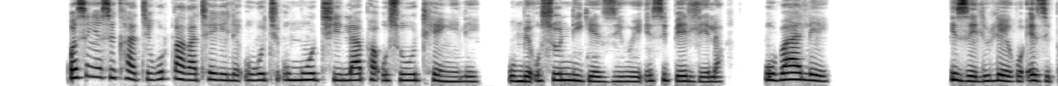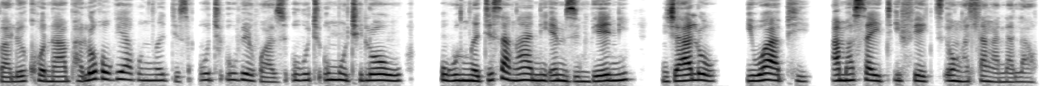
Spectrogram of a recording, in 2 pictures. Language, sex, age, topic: North Ndebele, female, 25-35, health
